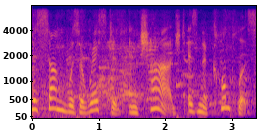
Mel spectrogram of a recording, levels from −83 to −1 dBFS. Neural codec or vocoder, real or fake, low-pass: none; real; 7.2 kHz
